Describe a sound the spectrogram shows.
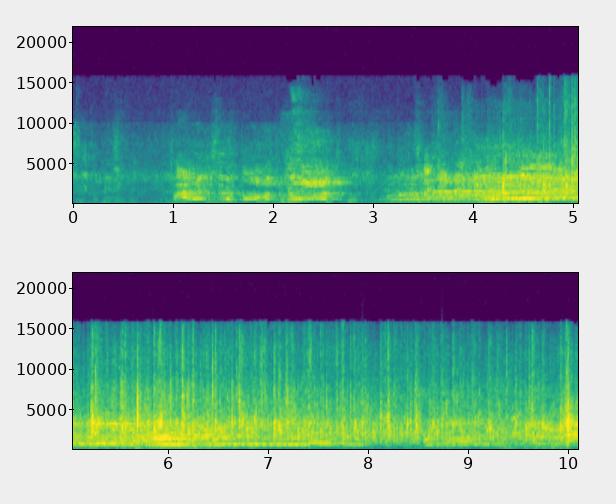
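A man speaks formally through a microphone in a large echoing hall.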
